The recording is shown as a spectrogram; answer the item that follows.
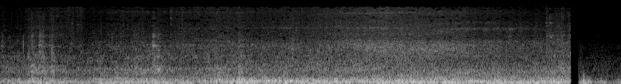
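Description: A lorry approaching on the road: a low engine and tyre rumble that grows steadily louder, then cuts off suddenly near the end.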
